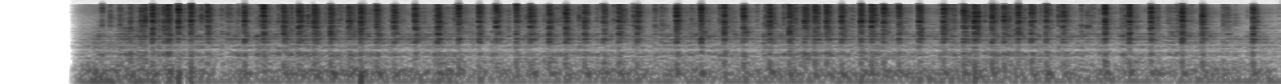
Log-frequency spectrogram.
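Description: Hand-cranked flip-card animation machine: its cards snap past a stop one after another in a rapid, even clatter of clicks as the crank turns.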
